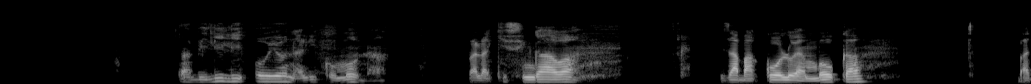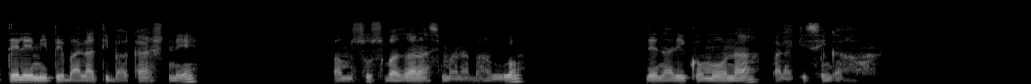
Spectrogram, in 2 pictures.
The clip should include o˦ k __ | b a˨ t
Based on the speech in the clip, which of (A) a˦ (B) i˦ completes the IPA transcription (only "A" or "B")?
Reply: A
